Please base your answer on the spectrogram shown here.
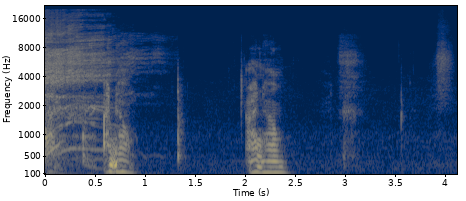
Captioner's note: Murph laughs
